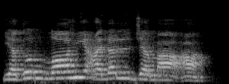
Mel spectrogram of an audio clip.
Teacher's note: جب ہم وقف کریں گے نا، رکیں گے تو جماعتن یا جماعتن نہیں بولیں گے، جماعہ بولیں گے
